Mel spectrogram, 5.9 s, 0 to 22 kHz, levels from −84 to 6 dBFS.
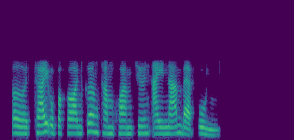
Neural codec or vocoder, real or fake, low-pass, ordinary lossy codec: codec, 24 kHz, 0.9 kbps, DualCodec; fake; 3.6 kHz; Opus, 24 kbps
